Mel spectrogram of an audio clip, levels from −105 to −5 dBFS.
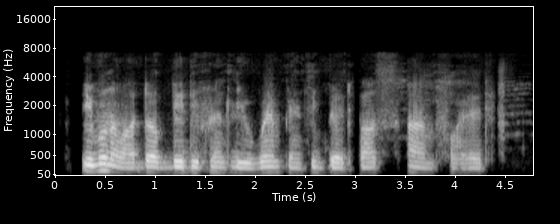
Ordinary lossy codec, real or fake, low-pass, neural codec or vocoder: none; fake; 7.2 kHz; codec, 44.1 kHz, 7.8 kbps, Pupu-Codec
